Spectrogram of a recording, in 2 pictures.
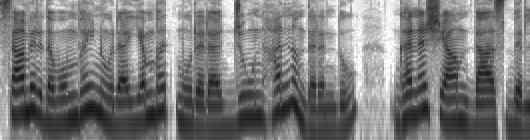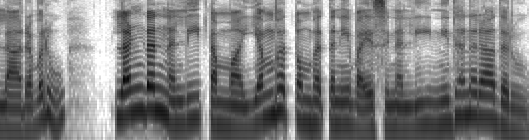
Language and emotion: Kannada, neutral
